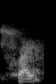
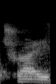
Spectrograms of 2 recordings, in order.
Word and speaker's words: trait: The other main type of theory of personality are what's called trait theories, or tray theories, if you want to be correcting the pronunciation.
